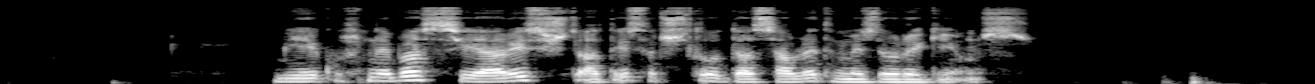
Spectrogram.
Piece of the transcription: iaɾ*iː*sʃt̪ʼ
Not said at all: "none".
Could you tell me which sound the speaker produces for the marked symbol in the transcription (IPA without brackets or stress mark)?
i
